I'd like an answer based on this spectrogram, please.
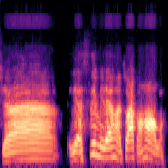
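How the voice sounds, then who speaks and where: A deep-voiced American woman hosts at a measured pace, with no room sound but a dull lo-fi quality. She rambles casually to viewers and callers, swearing freely, stretching her exclamations and calling people by folksy names.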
